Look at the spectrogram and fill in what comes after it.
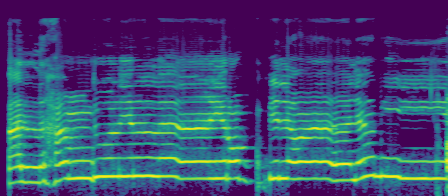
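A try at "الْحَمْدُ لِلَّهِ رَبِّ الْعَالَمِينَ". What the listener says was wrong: Huruf lam sukun Bunda jangan memantul. Ale. Alhamdu.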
